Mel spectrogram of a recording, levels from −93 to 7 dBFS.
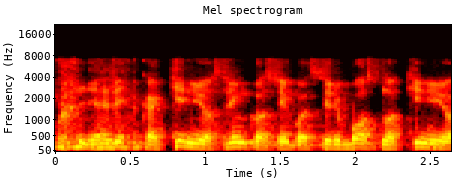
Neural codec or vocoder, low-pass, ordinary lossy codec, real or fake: none; 7.2 kHz; Opus, 64 kbps; real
